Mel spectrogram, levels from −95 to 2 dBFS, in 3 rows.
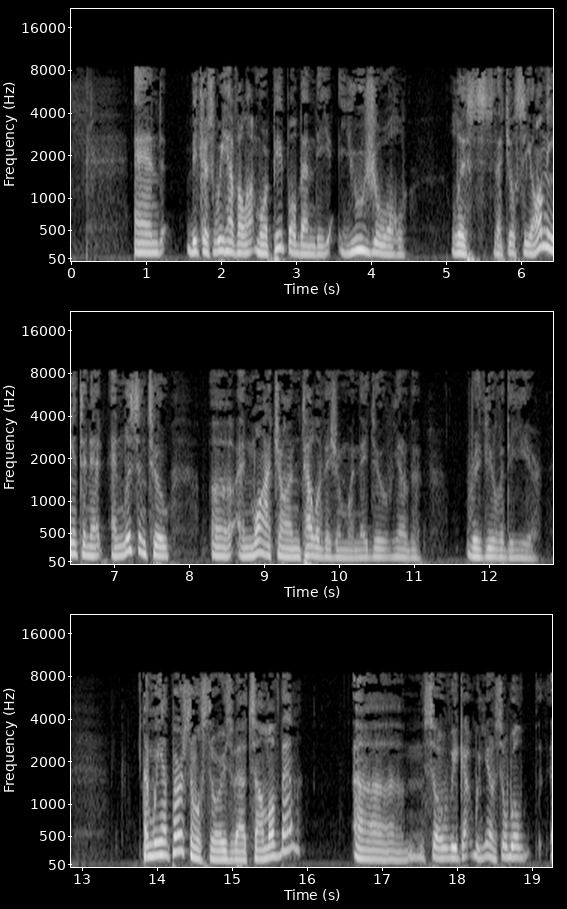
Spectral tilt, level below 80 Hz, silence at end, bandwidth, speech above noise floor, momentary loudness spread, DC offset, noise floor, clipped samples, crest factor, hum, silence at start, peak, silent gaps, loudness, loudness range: -6.5 dB/octave; -44 dBFS; 0 s; 8.8 kHz; 43 dB; 10 LU; under 0.1%; -63 dBFS; under 0.1%; 18 dB; none; 0.85 s; -4 dBFS; none; -21 LUFS; 5 LU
